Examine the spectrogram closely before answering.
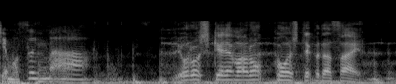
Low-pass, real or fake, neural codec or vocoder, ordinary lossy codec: none; fake; codec, 16 kHz, 2 kbps, FunCodec, trained on LibriTTS, 25 frames a second; none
